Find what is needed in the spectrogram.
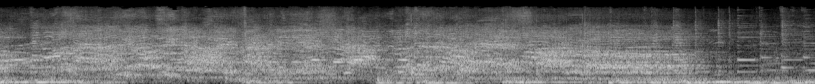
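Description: A large group of young children singing together over a recorded backing track with a steady bass beat. Near the end the voices thin out and the backing track comes forward.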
